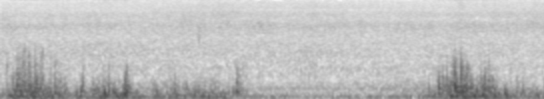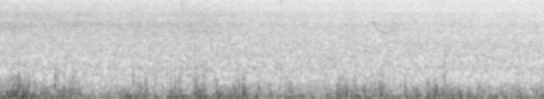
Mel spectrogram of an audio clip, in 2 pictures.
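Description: Wind buffeting the microphone, a low rumble that surges in two strong gusts, one at the start and one about halfway through.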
